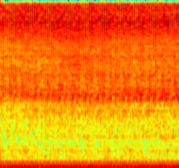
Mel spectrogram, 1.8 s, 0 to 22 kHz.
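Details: 1989 Nissan Skyline R32 GT-R, higher-mileage, accident-repaired Japan-auction import, engine-bay check: deep, steady idle with an even pulse and no misses, knocks or rattles; engine idles smoothly and sounds healthy.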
